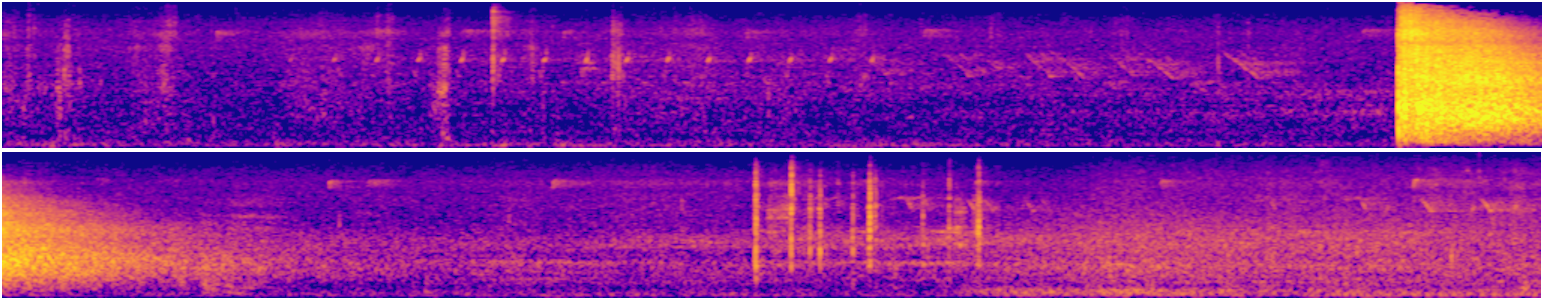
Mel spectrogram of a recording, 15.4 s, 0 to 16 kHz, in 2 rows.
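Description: A single shot from a SIG Sauer P938 9mm pistol about seven seconds in: a sharp crack whose echo fades over about two seconds. A few faint clicks follow near the end.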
